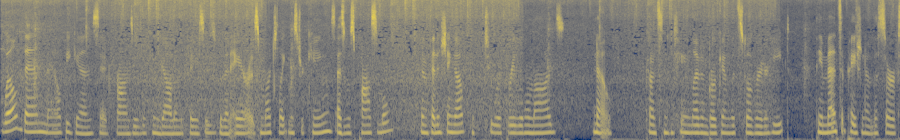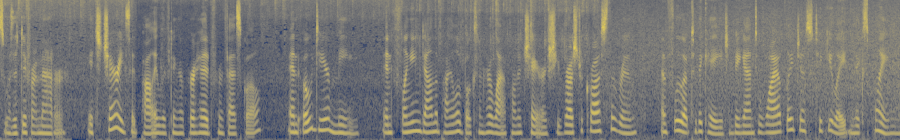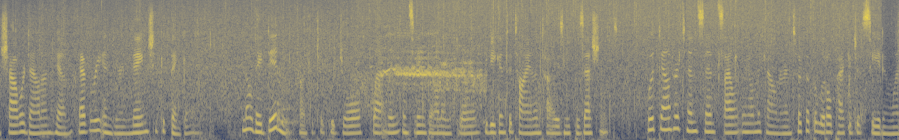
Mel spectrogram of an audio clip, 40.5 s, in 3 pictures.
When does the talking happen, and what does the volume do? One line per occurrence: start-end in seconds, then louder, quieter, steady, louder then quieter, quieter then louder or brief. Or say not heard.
0.0-40.4 steady.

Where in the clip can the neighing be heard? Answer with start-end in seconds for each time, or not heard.
32.6-34.3.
